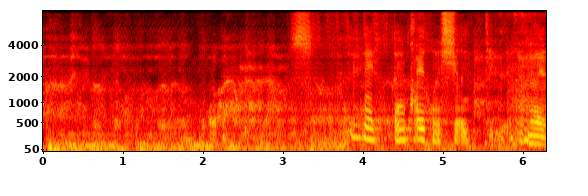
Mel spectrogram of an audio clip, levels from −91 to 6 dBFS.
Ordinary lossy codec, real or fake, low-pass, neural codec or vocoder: none; fake; none; codec, 16 kHz, 1 kbps, FunCodec, trained on Chinese and English, 50 frames a second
